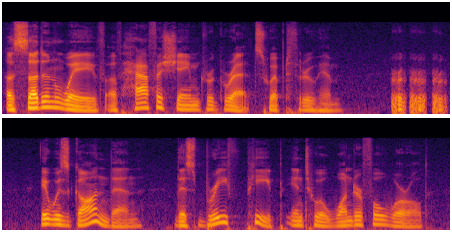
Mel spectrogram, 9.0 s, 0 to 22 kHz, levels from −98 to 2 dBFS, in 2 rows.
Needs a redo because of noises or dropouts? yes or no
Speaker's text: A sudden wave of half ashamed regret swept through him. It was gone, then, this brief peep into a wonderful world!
yes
